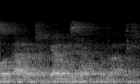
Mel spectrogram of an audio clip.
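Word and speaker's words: Włodarczyk: Jarosław Vlodarczyk, you pronounce it. Vlodarczyk.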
